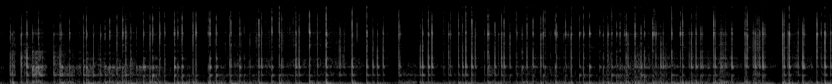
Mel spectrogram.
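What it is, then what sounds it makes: Wooden plate. Long nails tap rapidly along the surface and edge of a flat, solid wooden board. The taps come as a dense, steady stream of short, bright clicks with very little ring, over a faint, low, steady hum.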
